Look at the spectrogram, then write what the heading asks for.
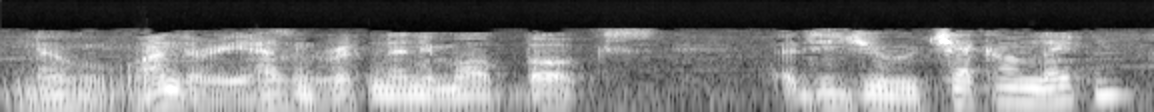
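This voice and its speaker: A genial British confidant in an old-fashioned radio play. His voice is fairly low, and he prompts and questions in an easy, conversational way. The recording sounds narrow, like a phone line. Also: lively intonation, normal speed. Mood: curious, attentive. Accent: British English. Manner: conversational, inquisitive. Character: inquisitive, genial male confidant of the inspector.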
